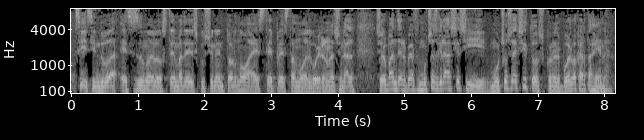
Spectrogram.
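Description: A man hosting a radio show, brisk and courteous as he wraps up an interview. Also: medium pitch. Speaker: radio host.

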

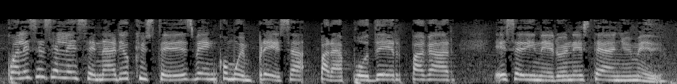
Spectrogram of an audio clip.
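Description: A man's voice: high voice, normal speed, a bit bright, slight background noise. A man working as a radio interviewer, asking long, probing questions.

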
